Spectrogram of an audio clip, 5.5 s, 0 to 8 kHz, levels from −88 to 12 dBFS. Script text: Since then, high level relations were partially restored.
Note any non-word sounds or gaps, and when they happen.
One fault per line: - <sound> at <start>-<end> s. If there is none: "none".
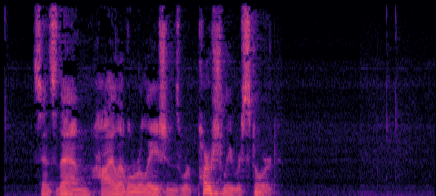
none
